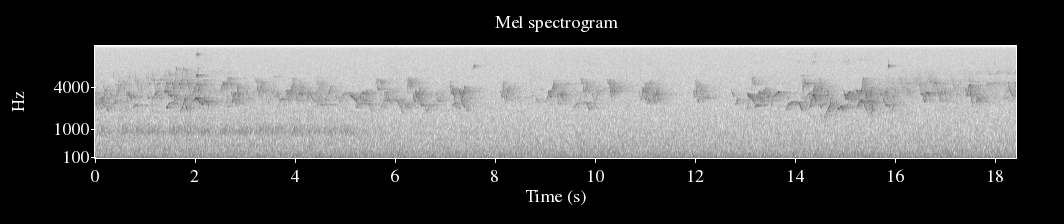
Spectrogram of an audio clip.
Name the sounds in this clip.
Yellow-bellied Sapsucker, Rose-breasted Grosbeak, Red-eyed Vireo, Chestnut-sided Warbler, unidentified call, Ovenbird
